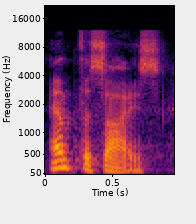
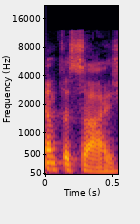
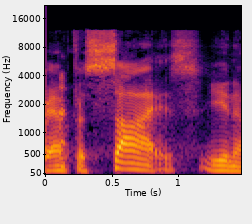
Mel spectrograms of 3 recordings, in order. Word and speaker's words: emphasize: When we're speaking, we naturally emphasize certain syllables on certain words, like the word emphasize. You say Mhm. emphasize, you don't say emphasize Right. or emphasize, it's emphasize. So the emphasis is on the M, right?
